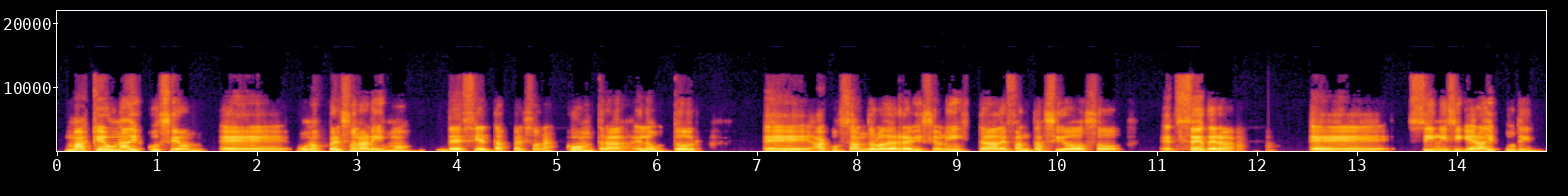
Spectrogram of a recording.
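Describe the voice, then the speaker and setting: A man hosting a podcast interview, speaking earnestly and at a measured rate, with frequent fillers. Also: on the high side, fairly bright tone. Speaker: podcast host. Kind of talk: conversational interview.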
